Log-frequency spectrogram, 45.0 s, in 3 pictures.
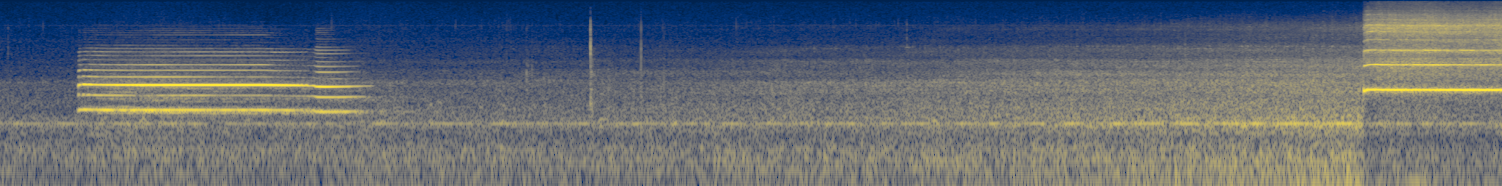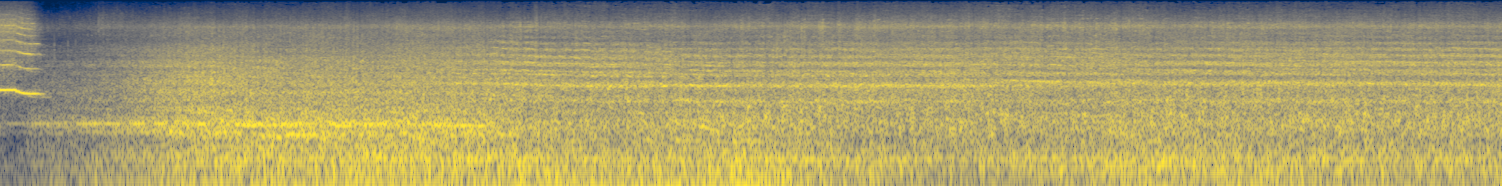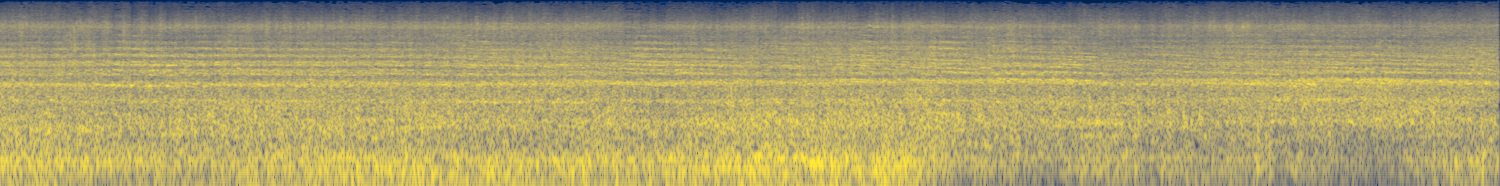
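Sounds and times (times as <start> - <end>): steady high ringing tone: 0.0 - 13.7
high-pitched train horn blast: 0.6 - 6.5, 10.6 - 16.7
wheel-on-rail noise: 7.6 - 45.0.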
